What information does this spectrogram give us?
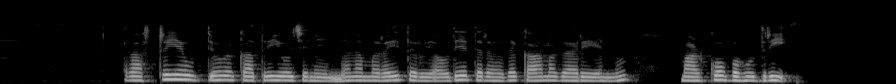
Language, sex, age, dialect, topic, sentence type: Kannada, female, 31-35, Central, agriculture, question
